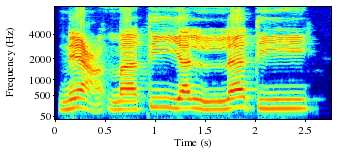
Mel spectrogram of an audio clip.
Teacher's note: نون کو عین کے ساتھ ملانا ہے، تا کو باریک کرنا ہے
